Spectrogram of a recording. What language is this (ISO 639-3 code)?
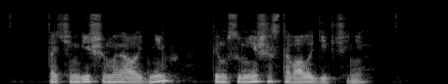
ukr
